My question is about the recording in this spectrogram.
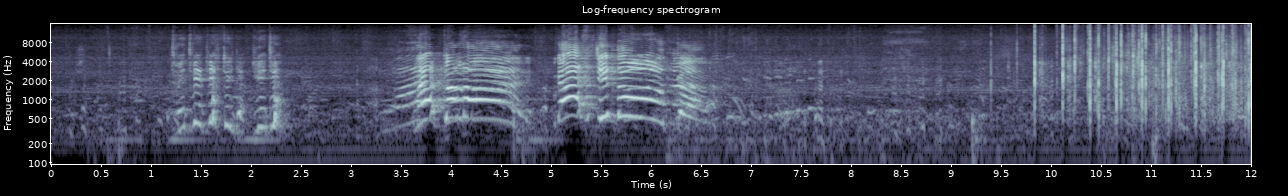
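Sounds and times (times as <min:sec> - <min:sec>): audience applauding: 0:09.4 - 0:12.0.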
